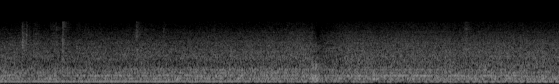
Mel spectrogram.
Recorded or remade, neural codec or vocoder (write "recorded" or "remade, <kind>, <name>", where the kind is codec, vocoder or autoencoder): remade, vocoder, BigVGAN v2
